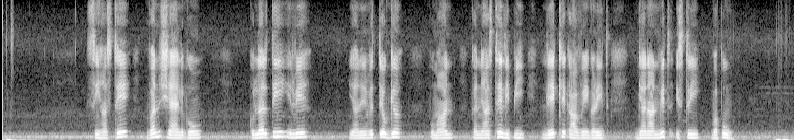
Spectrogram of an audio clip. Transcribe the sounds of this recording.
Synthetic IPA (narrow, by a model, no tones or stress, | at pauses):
sĩːɦɐ̃st̪ʰeʋɐnʃɛːlɡoː | kʊləɾt̪iɾʋij | jaːnɪɾʋɪt̪joːɡjə | pumaːn | kɐnjaːst̪ʰelipiːleːkʰekaːʋeːɡɐɽiːt̪ | ɡjaːnaːnʋɪt̪ɪst̪ɾiː | ʋɐpuː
